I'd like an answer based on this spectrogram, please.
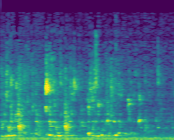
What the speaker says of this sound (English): And instantly it starts puking out water.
